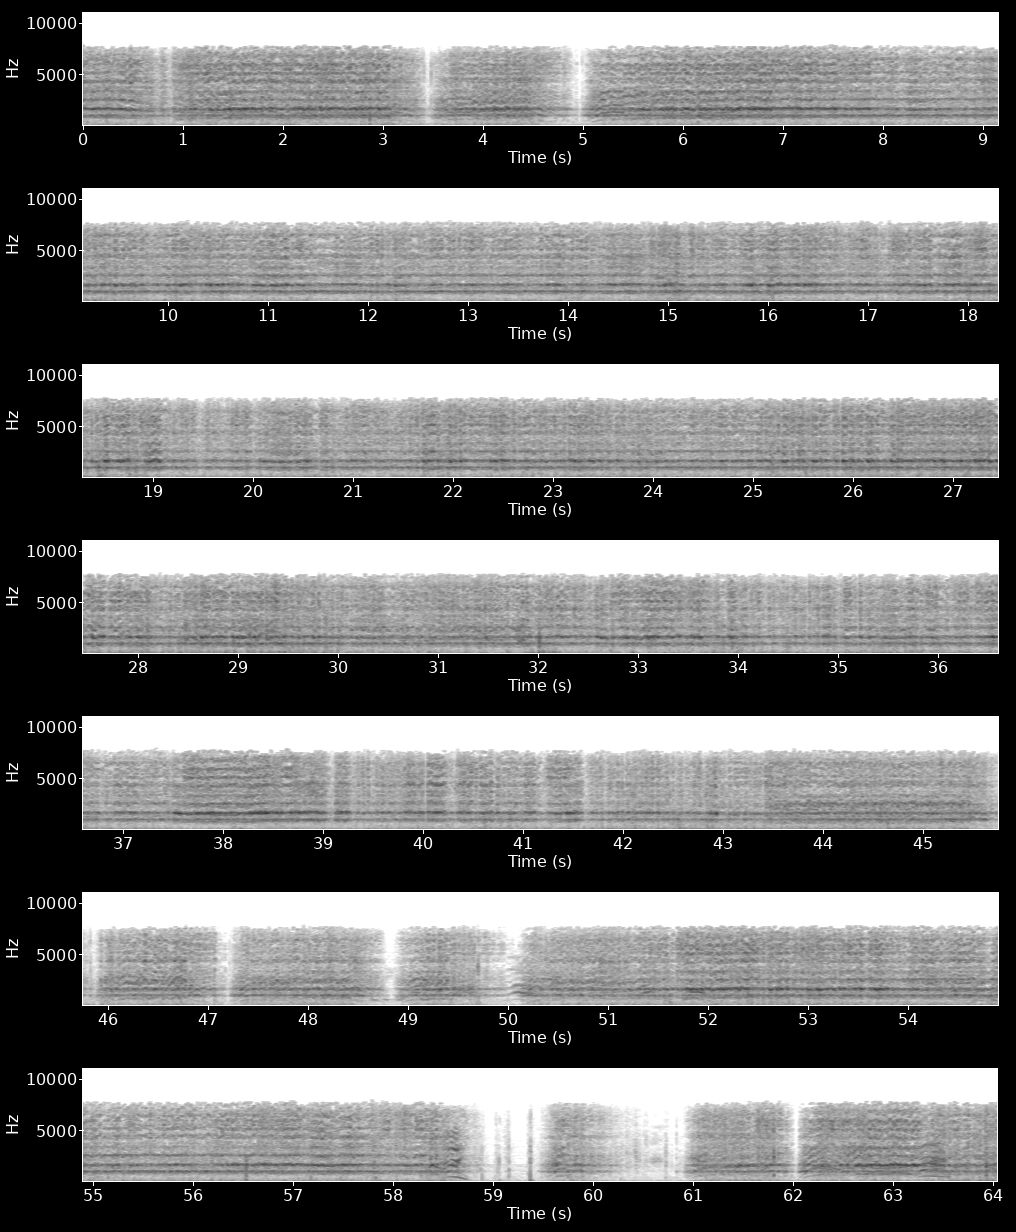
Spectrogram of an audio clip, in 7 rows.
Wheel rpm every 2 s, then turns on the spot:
210, 150, 120, 210, 230, 230, 230, 230, 230, 230, 230, 230, 230, 230, 220, 220, 220, 230, 230, 230, 230, 220, 160, 110, 100, 150, 230, 220, 230, 80, 70, 180.
48-50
